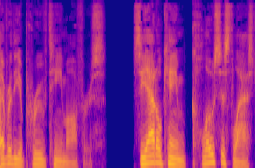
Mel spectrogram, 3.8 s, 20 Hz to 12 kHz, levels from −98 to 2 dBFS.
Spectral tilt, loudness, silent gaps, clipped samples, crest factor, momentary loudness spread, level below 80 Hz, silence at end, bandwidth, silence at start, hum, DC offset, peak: -5.5 dB/octave; -21 LUFS; 1.70-1.91 s; under 0.1%; 18 dB; 17 LU; -50 dBFS; 0.05 s; 11.5 kHz; 0 s; none; under 0.1%; -4 dBFS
